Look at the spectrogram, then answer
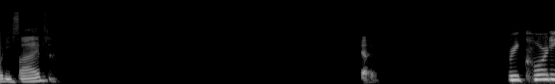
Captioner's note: silence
